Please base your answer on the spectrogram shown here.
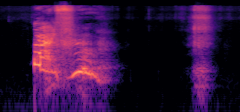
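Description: One loud, forceful voiced sneeze, then a brief soft puff of breath: a single strong sneeze.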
